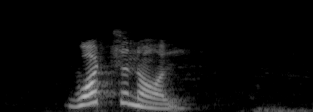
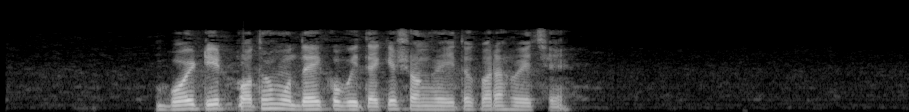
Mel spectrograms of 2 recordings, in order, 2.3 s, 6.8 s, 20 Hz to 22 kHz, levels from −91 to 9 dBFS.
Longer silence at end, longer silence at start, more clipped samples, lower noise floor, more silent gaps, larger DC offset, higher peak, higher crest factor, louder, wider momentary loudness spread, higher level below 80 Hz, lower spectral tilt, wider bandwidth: second, 1 s vs 2.55 s; second, 0.5 s vs 1.15 s; neither; about the same, -70 dBFS vs -67 dBFS; neither; neither; second, -10 dBFS vs 0 dBFS; about the same, 22 dB vs 20 dB; second, -29 LUFS vs -18 LUFS; first, 18 LU vs 15 LU; second, -70 dBFS vs -58 dBFS; second, -3 dB/octave vs -6.5 dB/octave; about the same, 7.4 kHz vs 7.6 kHz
